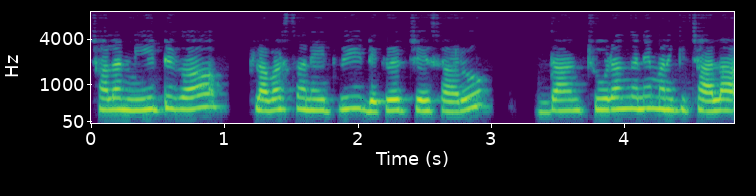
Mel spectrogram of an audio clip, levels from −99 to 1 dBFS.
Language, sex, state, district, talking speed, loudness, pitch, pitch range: Telugu, female, Telangana, Karimnagar, 150 wpm, -17 LUFS, 275 Hz, 260-295 Hz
